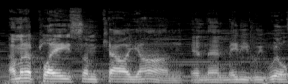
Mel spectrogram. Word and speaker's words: Kalyan: So we say Kalyan.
